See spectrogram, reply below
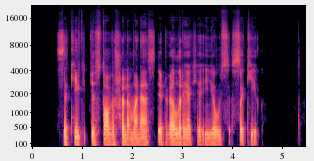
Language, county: Lithuanian, Kaunas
